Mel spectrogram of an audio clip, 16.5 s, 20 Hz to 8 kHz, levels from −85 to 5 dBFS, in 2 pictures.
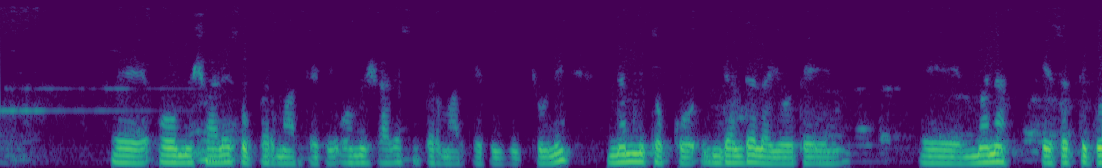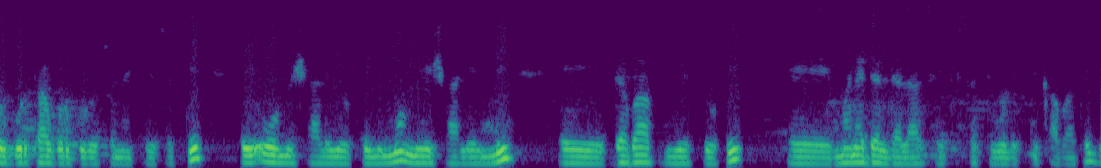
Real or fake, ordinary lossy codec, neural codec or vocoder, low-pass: real; Opus, 32 kbps; none; 7.2 kHz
